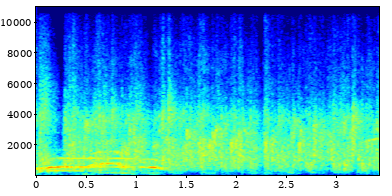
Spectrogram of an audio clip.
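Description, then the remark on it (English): A stand-up comedy audience claps and applauds steadily, a dense, loud wash of hand claps sustained throughout, with a few faint voices and a brief tonal cheer near the start. “And since then, I've done 1,000 shows, so clap it up for that.”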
